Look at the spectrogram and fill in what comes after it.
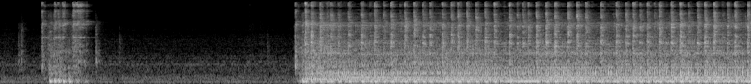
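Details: Farm Tech Husqvarna 372XP clone chainsaw after cylinder swap and porting, warm after heat cycles, no bar and chain fitted: quiet, then screaming full throttle with slightly burbling, uneven note, four-stroking a little from rich high-speed mixture.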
